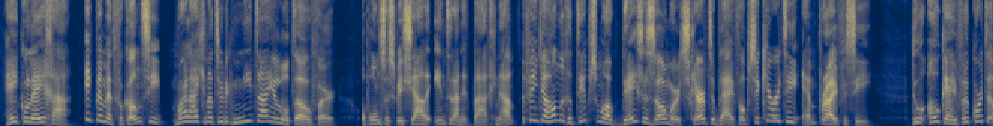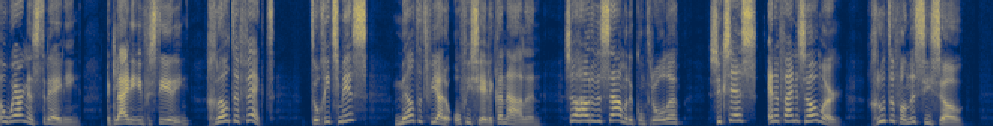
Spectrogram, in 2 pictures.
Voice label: voicemail; CISO Summer: peace of mind on vacation thanks to Awareways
